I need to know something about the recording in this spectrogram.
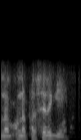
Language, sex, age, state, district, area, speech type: Santali, male, 30-45, West Bengal, Birbhum, rural, conversation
